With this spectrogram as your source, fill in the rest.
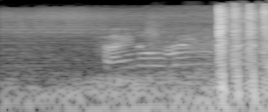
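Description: Enemy gunfire in Apex Legends: a short burst of rapid shots near the end, after a brief tonal game sound, loud and close.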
